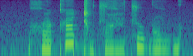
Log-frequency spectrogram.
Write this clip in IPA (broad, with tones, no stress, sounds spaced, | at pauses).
χ ʉ˩ qʰ ɨ˥˩ ɡ͡ǁ ɵ˩ t͡s ʕ a̤˩˥ t͡s u˥˩ ɡ ʕ ṳ˧ ɡ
